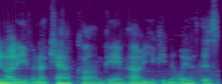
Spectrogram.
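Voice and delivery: ordinary talk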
